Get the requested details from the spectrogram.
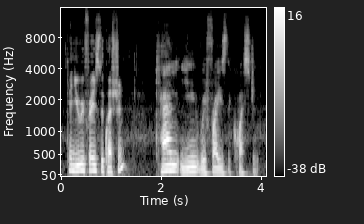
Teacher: You notice the intonation going up at the end.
